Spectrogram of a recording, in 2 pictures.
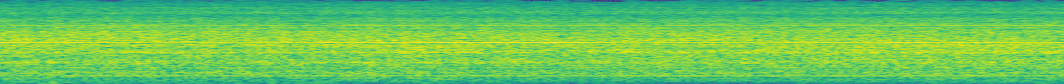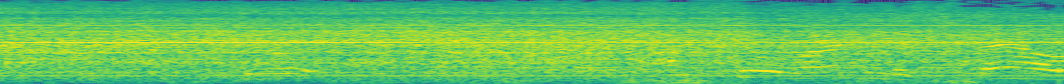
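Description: A bee vacuum runs steadily throughout, a continuous motorized whine collecting a wild honey bee colony from under a floor, with faint voices in the background.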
